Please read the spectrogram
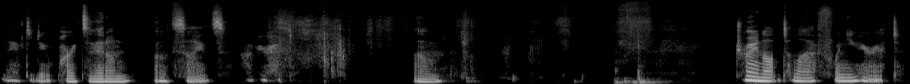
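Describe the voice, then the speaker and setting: A woman playing an eager, slightly grumpy young novice witch in a soft-spoken ASMR roleplay, chatting casually and hesitantly to a friend in a breathy voice that often drops to a whisper. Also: deep voice, moderate pace, dry recording, heavily acted. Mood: focused, playful. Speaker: audio roleplay performer. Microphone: close microphone in a dry space.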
